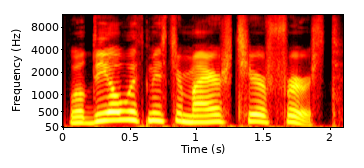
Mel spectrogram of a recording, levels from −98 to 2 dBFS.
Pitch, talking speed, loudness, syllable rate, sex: 195 Hz, 200 wpm, -16 LUFS, 4.0 syllables/s, male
